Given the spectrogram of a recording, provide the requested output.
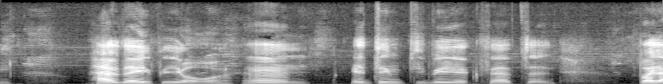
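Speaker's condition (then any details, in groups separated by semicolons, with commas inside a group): Cerebral palsy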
